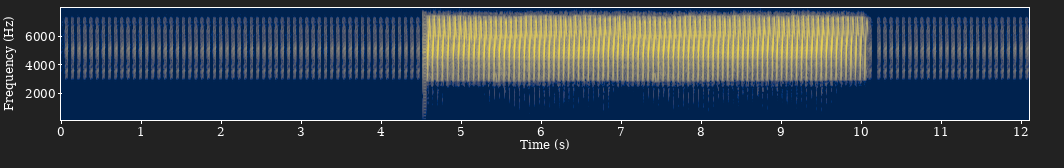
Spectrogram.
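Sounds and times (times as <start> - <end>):
grasshopper trilling: 4.6 - 10.1.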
